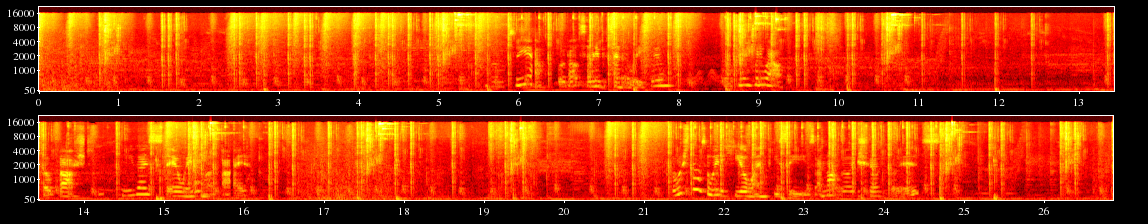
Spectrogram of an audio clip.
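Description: A sword swings and strikes creatures with quick, sharp hits.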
